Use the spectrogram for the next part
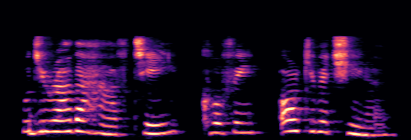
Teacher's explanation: عنا سؤال فيه تخيير فالintonation بالاختيارات الأولى بتكون rising أما بالخيار الأخير فبتكون falling.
